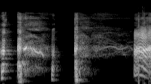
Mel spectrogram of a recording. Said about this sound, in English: Corona cough.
